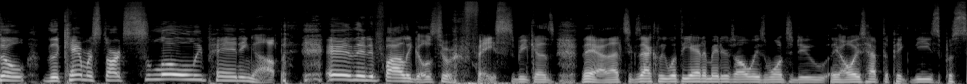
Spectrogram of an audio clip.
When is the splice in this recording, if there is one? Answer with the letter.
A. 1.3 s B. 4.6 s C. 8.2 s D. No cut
C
